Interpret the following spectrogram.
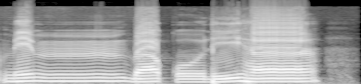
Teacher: Kemudian pada lafal baqliha ada bacaan qalqalah pada lafal huruf qof yang disukunkan. Maka cara membacanya harus memantul dan tidak boleh menambah hamzah. · Cara membacanya mengganti suara nunnya menjadi suara mim dan ditahan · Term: iqlab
